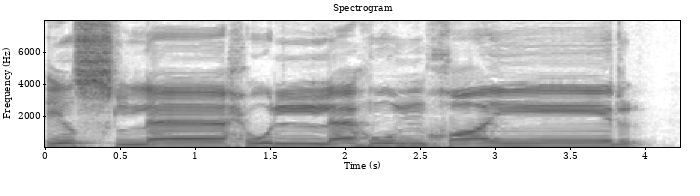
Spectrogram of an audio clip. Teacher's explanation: الحاء منونه بعدها لام ادغام كامل من غير غنه ما فيش ايه نون ساكنه ولا ايه غنه ولا اي حاجه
